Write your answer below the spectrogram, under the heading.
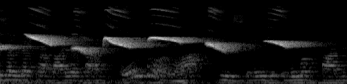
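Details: Green-winged saltator singing a series of loud, clear whistled notes, each slurring downward or upward, about six notes in three and a half seconds, with faint human speech in the background.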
